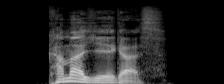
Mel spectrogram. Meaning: genitive singular of Kammerjäger
- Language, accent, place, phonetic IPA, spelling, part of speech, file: German, Germany, Berlin, [ˈkamɐˌjɛːɡɐs], Kammerjägers, noun, De-Kammerjägers.ogg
